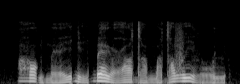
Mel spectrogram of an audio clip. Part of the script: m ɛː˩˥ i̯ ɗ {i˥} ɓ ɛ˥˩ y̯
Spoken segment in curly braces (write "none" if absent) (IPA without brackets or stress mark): i˩˥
